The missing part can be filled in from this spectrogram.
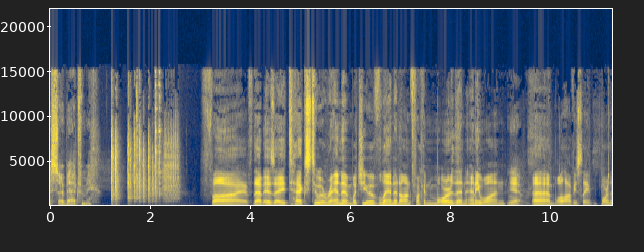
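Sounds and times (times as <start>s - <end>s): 
speech: 0.0s - 1.0s, 3.2s - 11.2s
dice rolling across a hard surface: 1.2s - 2.6s.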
